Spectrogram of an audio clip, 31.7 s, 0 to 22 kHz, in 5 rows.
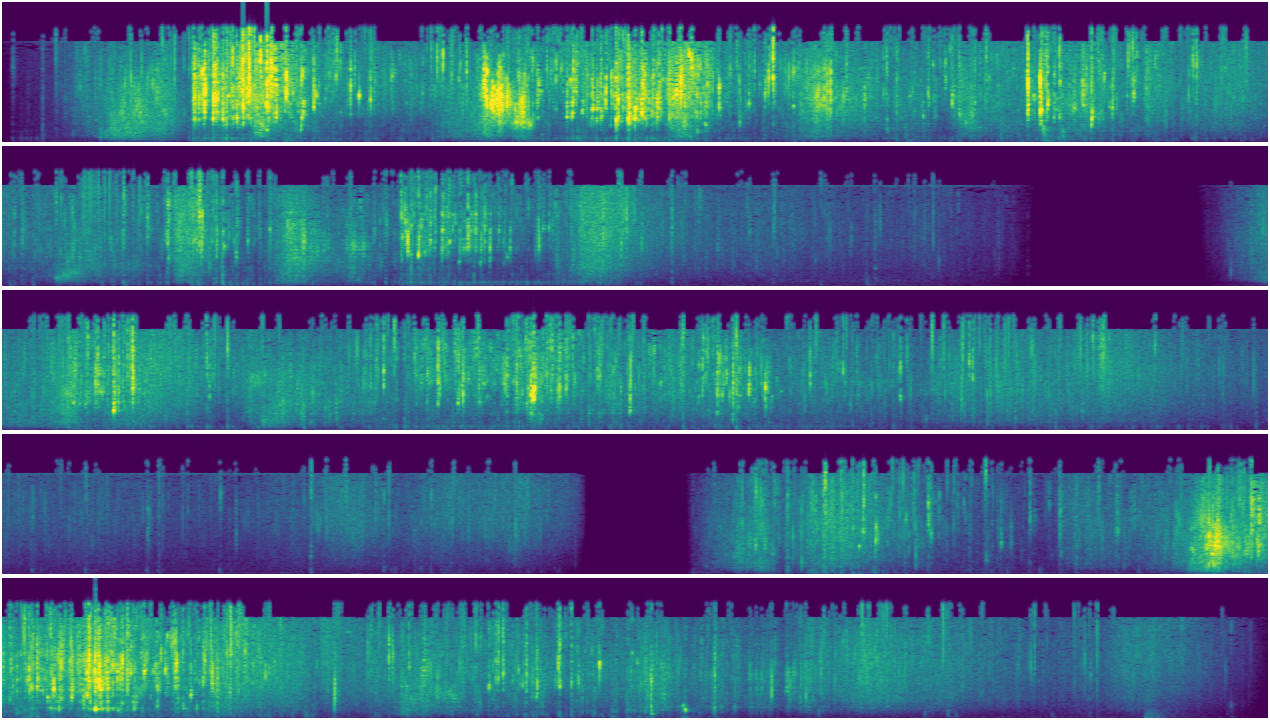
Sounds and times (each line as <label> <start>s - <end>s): mop squeeze water drops into plastic bucket 0.1s - 10.0s
mop squeeze water drops into plastic bucket 12.5s - 20.2s
mop squeeze water drops into plastic bucket 22.5s - 31.4s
